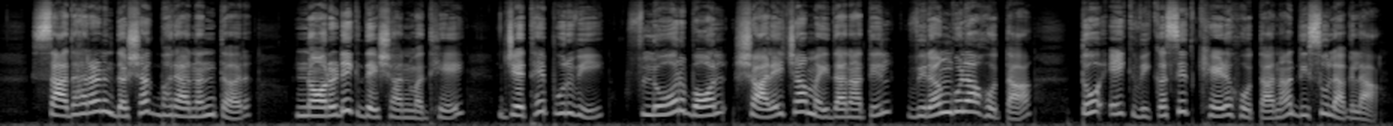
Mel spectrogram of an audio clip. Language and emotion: Marathi, neutral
